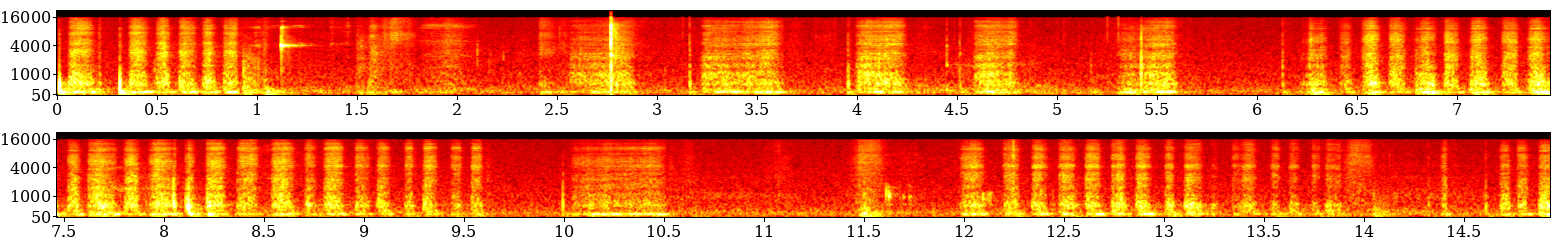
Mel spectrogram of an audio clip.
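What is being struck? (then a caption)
Chalk stick on a thin paper sheet over cloth. A chalk stick is rubbed and scratched in short strokes over a thin paper coloring book page resting on a soft cloth, while the other hand holds the sheet steady. Bursts of dry, gritty scratching with a bright, rasping edge come in quick stroke-by-stroke pulses, separated by brief pauses.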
